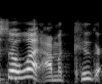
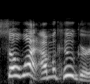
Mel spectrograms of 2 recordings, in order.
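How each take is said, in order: First: It is said like a puzzled question. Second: It is said as a happy exclamation.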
